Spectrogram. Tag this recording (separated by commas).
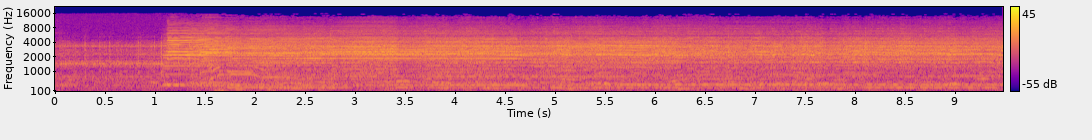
Vehicle, Music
